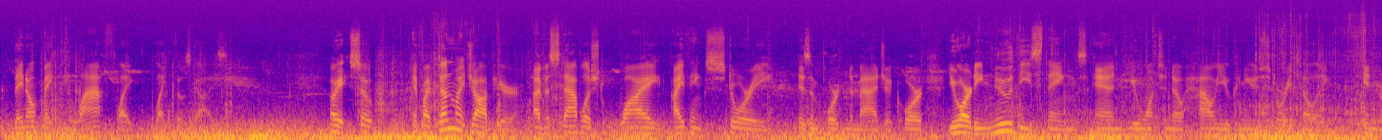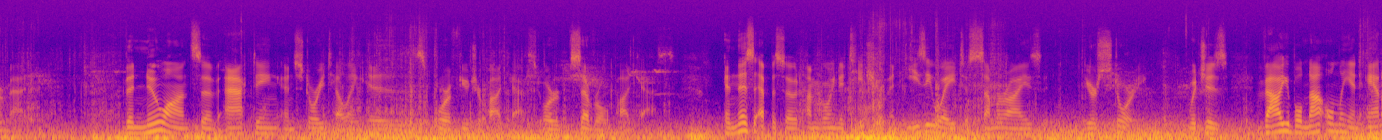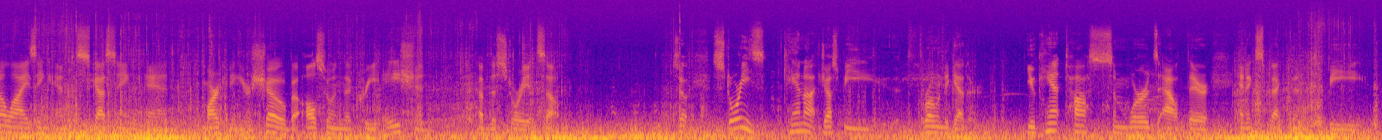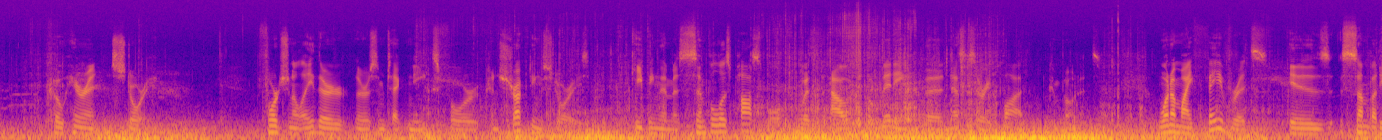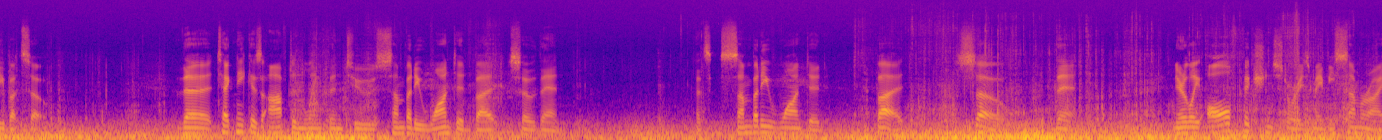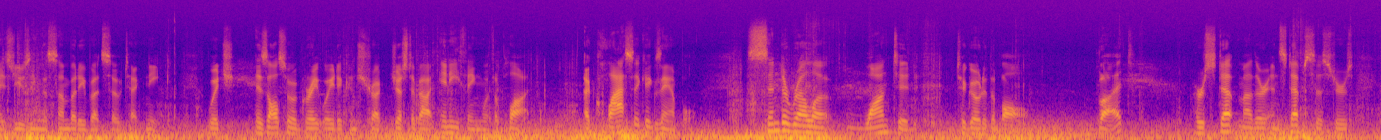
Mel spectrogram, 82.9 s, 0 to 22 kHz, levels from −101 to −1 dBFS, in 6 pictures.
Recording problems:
wind noise on the microphone; heavy; 10 dB below the speech
animal sounds; faint; throughout; 30 dB below the speech
hiss; faint; throughout; 25 dB below the speech

